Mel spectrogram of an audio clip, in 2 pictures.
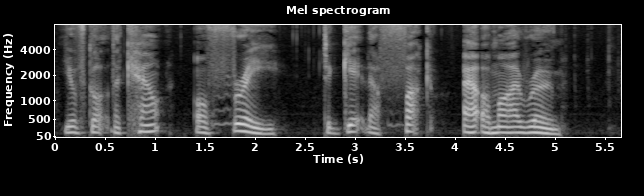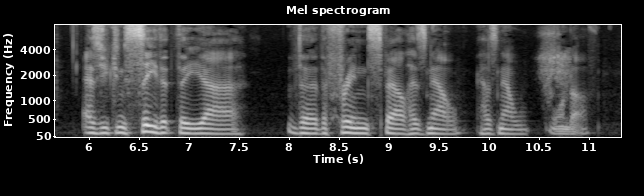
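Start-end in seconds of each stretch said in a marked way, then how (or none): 0.1-5.1 threatening whispered voice. Voicing a character who leans into a player's ear: whispering menacingly. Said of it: "to whisper into your ear".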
